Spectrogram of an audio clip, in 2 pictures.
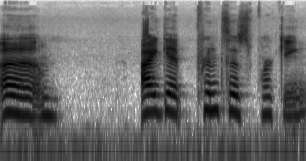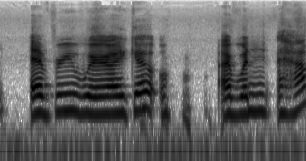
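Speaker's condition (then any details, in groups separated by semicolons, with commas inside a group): ALS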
